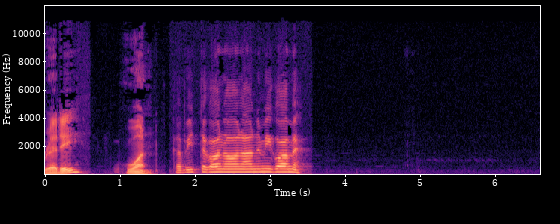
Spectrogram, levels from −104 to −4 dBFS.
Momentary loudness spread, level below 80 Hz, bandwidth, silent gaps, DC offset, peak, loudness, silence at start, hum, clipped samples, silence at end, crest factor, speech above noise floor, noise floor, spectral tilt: 13 LU; -48 dBFS; 10 kHz; none; under 0.1%; -6 dBFS; -22 LUFS; 0 s; none; under 0.1%; 3.15 s; 18 dB; 53 dB; -74 dBFS; -7 dB/octave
